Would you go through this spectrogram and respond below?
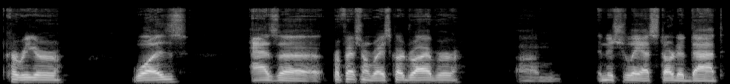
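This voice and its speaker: A man in his thirties, born in Ukraine, telling his own story in a measured, halting way, with frequent fillers. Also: lowish voice, a bit bright, dry recording. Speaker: podcast speaker. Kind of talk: monologue, personal account.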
